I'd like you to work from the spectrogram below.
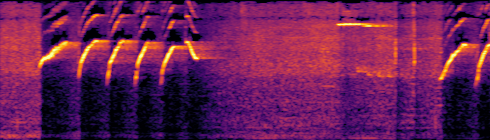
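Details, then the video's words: Canary-style phrase from a white-rumped shama: about five bright whistles sweeping sharply upward, repeated quickly. After a pause filled with traffic hiss, the same upslurred whistles return. "Murai batu suara kenari gacor"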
